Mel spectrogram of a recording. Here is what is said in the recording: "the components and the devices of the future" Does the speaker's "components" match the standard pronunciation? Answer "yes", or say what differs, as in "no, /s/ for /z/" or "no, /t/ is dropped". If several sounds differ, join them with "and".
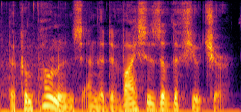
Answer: yes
